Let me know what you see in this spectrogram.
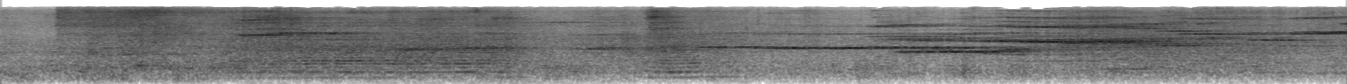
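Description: Passenger train coaches rolling slowly into the platform with a rumble and clatter, then high-pitched metallic squealing from the wheels and brakes, several overlapping tones, starting a few seconds in and growing stronger near the end as the train brakes to a stop.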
